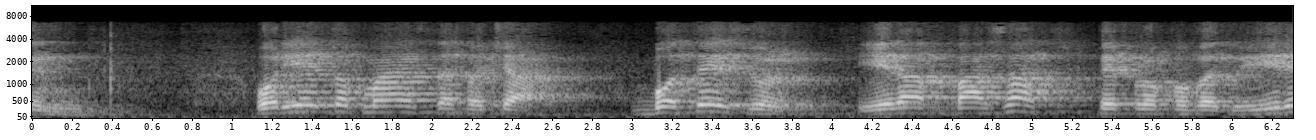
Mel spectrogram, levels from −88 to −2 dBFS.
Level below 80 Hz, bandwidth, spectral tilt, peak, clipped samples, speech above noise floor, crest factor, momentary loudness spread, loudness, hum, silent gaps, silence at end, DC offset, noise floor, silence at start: -62 dBFS; 7.2 kHz; -4 dB/octave; -4 dBFS; under 0.1%; 24 dB; 20 dB; 13 LU; -22 LUFS; none; none; 0 s; under 0.1%; -46 dBFS; 0 s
